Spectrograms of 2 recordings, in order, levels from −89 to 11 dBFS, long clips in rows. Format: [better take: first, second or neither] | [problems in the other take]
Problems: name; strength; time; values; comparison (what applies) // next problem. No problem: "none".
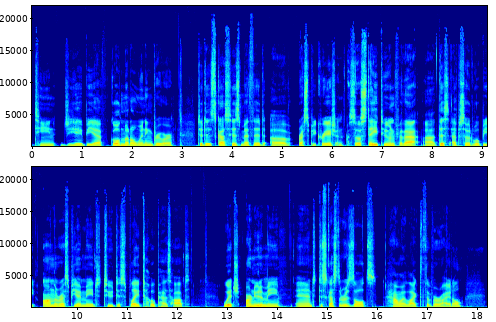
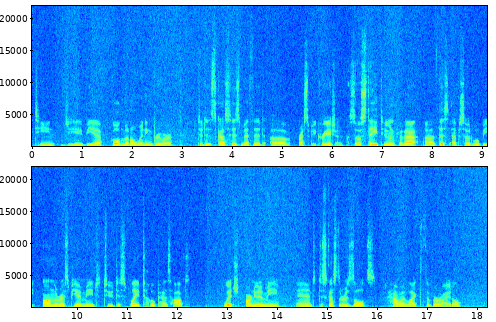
first | hiss; noticeable; throughout; 15 dB below the speech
